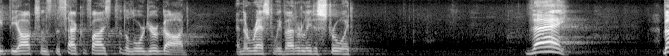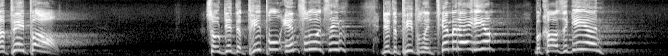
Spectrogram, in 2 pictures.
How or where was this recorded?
large echoing room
